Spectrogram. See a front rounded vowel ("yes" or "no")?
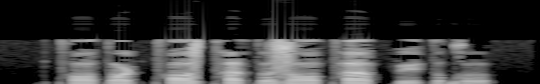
yes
